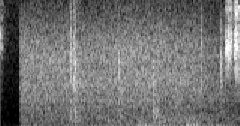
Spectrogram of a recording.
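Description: Steady outdoor ambient noise with a low rumble and a few faint ticks, starting after a very brief drop to silence.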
